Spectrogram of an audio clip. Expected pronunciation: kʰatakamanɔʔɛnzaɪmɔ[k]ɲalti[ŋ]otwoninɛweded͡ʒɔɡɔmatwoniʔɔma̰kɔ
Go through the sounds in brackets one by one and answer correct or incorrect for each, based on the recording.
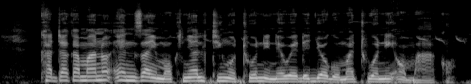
correct, correct

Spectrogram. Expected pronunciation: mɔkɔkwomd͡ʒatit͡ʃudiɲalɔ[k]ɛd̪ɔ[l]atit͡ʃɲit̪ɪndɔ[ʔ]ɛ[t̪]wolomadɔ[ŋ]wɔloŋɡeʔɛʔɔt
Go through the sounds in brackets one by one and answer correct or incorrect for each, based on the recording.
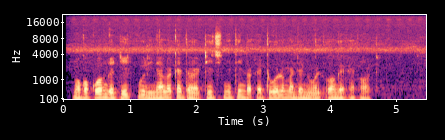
correct, incorrect: ɾ, correct, correct, incorrect: ɲ

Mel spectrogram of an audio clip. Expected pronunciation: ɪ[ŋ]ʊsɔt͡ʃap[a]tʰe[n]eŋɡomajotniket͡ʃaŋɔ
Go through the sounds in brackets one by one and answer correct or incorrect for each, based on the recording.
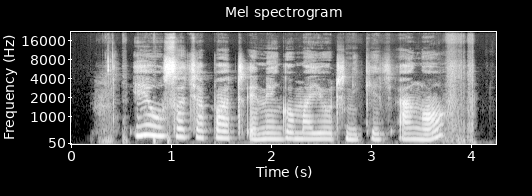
incorrect: none, correct, correct

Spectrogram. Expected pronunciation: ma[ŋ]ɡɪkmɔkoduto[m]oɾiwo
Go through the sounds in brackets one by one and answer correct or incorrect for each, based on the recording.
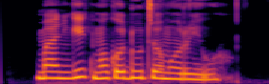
incorrect: ɲ, correct

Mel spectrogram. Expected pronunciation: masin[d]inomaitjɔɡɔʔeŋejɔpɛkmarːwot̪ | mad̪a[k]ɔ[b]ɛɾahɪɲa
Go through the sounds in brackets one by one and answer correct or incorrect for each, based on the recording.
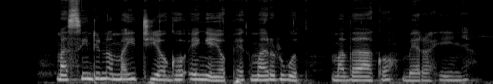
correct, correct, correct

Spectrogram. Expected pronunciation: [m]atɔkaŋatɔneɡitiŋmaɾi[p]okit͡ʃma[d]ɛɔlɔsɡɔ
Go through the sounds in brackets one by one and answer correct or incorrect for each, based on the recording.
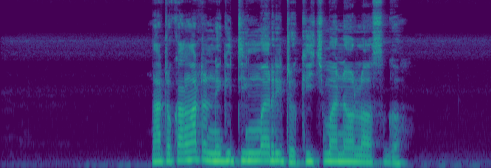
incorrect: ŋ, incorrect: t, incorrect: n

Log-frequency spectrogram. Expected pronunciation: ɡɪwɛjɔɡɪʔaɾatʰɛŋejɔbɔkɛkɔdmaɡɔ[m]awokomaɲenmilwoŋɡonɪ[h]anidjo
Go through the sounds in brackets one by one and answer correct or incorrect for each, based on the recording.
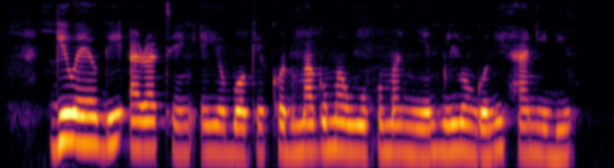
correct, correct

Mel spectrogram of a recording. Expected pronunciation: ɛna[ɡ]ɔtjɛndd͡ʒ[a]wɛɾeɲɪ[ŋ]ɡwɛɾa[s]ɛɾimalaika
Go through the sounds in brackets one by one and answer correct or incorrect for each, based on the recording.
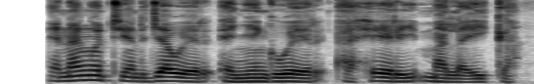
incorrect: ŋ, correct, correct, incorrect: h

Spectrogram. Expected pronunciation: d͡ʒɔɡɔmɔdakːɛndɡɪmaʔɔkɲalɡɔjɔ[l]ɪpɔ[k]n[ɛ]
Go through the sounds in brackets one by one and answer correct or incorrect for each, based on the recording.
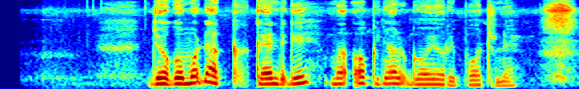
incorrect: ɾ, incorrect: t, correct

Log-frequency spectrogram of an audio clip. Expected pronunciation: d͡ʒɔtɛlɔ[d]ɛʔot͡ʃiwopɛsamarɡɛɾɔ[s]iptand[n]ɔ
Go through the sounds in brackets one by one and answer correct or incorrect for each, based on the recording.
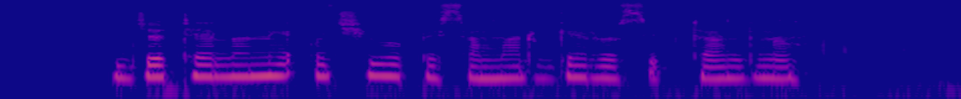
incorrect: n, correct, correct

